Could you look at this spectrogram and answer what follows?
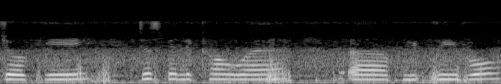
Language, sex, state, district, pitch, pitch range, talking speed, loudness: Hindi, female, Punjab, Pathankot, 230 Hz, 225-235 Hz, 95 wpm, -16 LUFS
